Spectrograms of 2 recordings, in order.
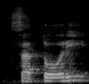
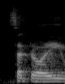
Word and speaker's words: Satori: you mentioned a term called Sattorii or Sattorii I don't know how to pronounce it but correct that's correct Sattorii is fine and it was very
